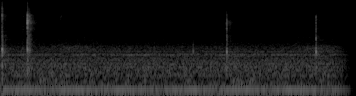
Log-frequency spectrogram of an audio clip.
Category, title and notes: Sound effects > Objects / House appliances
FOLYProp-Blue Snowball Microphone, MCU Slap Bracelet Fold, Unfold Nicholas Judy TDC
A slap bracelet folding and unfolding.
Blue-brand, Blue-Snowball, bracelet, fold, foley, slap, unfold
